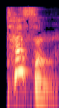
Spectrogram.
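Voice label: "tussah", English, British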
